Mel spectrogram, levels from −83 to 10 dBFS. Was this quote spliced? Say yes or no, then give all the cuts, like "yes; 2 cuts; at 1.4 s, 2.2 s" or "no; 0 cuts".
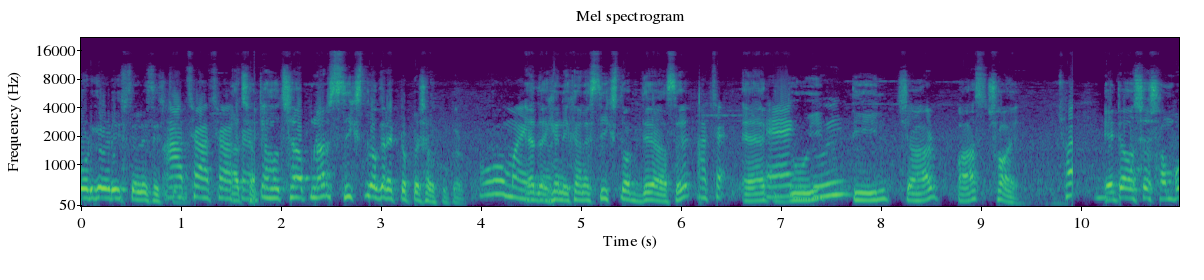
yes; 2 cuts; at 1.8 s, 9.9 s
